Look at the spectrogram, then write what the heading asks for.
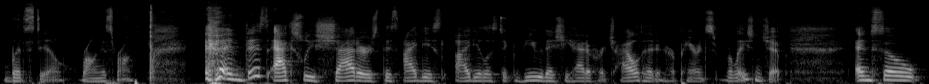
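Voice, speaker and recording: A woman's voice: low voice, normal speed, a bit bright. A woman talking casually through a book review, opinionated and emphatic, often wandering into asides.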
